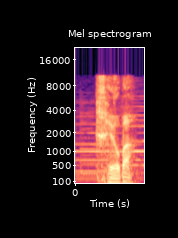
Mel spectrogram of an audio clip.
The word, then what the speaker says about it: Jehová: Un aspecto destacado de estos textos antiguos es el uso frecuente del nombre divino, el tetragramaton, que en español se pronuncia Jehová.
